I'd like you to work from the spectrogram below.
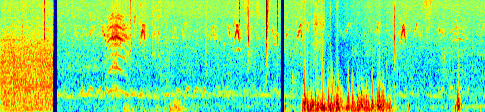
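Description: Birds calling at a desert bird sanctuary, with dove-like coos and scattered chirps. A voice speaks briefly at the start, and louder rustling and movement pick up toward the end.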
